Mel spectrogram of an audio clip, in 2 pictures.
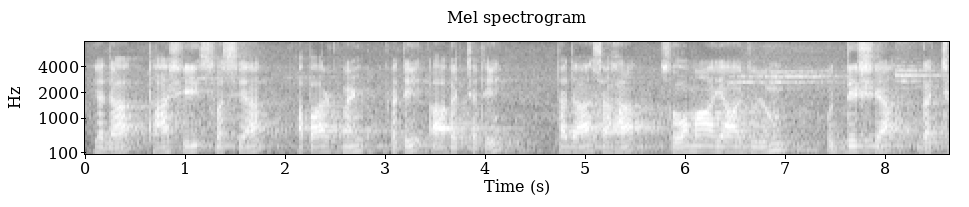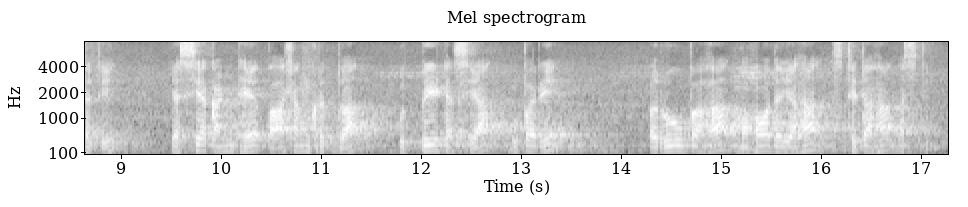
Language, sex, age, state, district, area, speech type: Sanskrit, male, 18-30, Karnataka, Shimoga, rural, read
